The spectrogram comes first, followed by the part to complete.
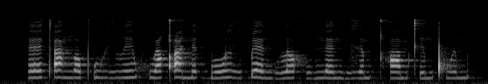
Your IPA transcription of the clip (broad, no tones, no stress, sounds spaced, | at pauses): ɛ tʼ a ŋ ʌ pʼ u ɣ e̤ β e xʷ ɛ qʼ e n ɛ ɡ͡b o l e̤ ɓ ɛ ŋ o̤ l ʌ h o̤ ŋ ɛ ŋ e̤ ɣ ɛ m qʰ a m kʼ e m kʷʰ e m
